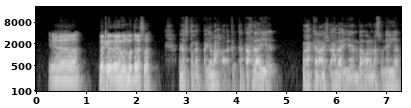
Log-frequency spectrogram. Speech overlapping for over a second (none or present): none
